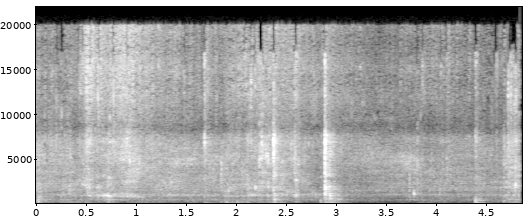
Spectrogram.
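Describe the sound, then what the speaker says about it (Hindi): Chicken pieces that have been washed and drained sizzle and crackle in a hot pan with ginger-garlic paste, a steady broad hiss with scattered pops and clinks, moderately close and fairly quiet. "अब इसको फ्राई करेंगे।"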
